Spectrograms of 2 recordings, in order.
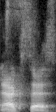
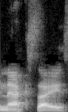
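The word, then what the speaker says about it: NEXXICE: Yeah, Nexus. It's Nexus. Don't say Nexice. But it's spelled Nexice.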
